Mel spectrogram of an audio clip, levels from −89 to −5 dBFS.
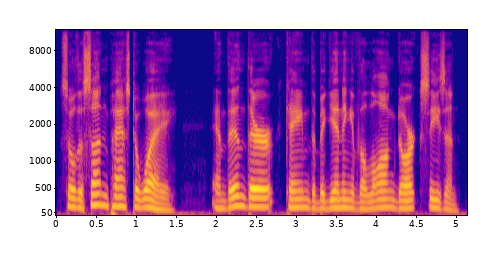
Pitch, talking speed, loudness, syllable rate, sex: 145 Hz, 185 wpm, -18 LUFS, 5.0 syllables/s, male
